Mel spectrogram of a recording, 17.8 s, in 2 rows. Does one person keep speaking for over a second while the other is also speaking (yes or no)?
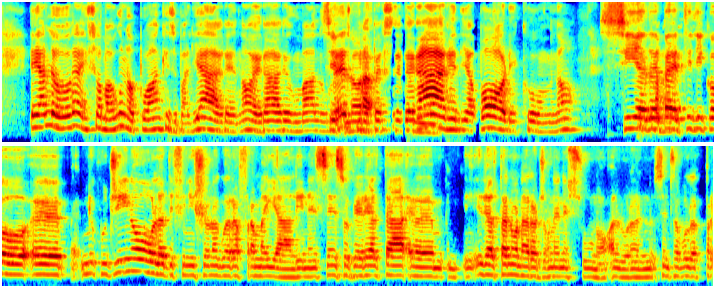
yes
